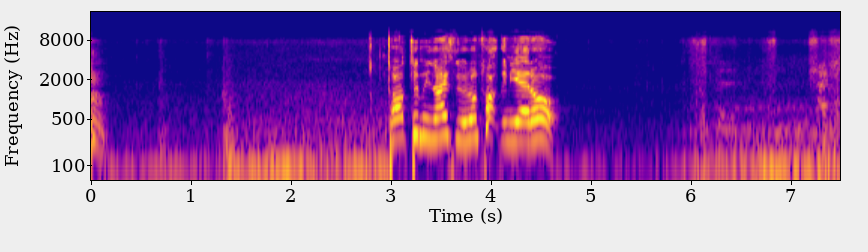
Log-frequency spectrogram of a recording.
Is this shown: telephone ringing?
no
